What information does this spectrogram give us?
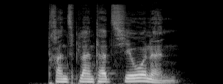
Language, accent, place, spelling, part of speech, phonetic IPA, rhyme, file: German, Germany, Berlin, Transplantationen, noun, [tʁansplantaˈt͡si̯oːnən], -oːnən, De-Transplantationen.ogg
- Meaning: plural of Transplantation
